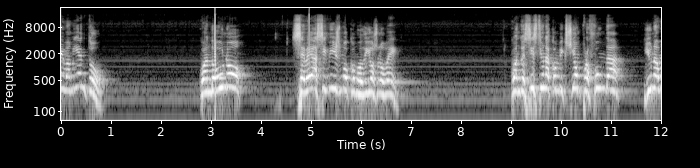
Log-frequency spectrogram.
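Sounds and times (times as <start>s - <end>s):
man speaking into a microphone: 0.0s - 1.0s, 2.8s - 3.9s, 4.6s - 7.1s, 9.0s - 12.0s
electrical mains hum: 0.0s - 12.0s.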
